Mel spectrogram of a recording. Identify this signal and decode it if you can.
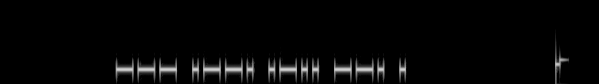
Morse code, heard as a keyed tone, about 22 wpm, 700 Hz. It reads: OPLGE
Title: Code Groups - 5 Letters - 22wpm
